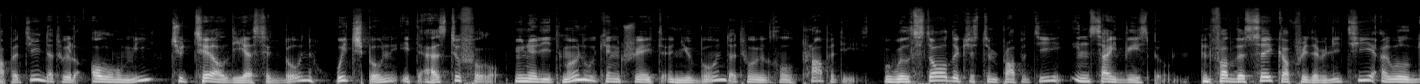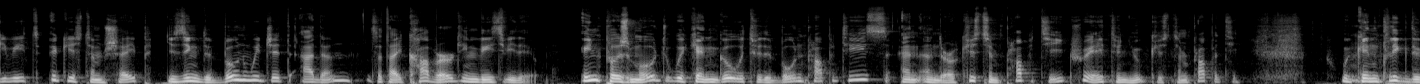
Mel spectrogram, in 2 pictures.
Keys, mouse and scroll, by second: 4.4 click, 5.0 shift+d, 5.4 z, 6.2 click, 6.7 alt+middle click, 7.4 s, 8.1 click, 8.4 F2, 12.4 n, 13.8 click, 14.7 click, 19.7 Tab, 20.0 click, 20.3 alt+middle click, 20.8 click, 21.2 n, 21.4 click, 21.7 click, 22.0 click, 22.2 click, 23.0 click, 24.4 click, 25.6 click.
